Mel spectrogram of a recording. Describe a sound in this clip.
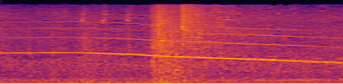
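A car crashes with a loud bang and scraping.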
